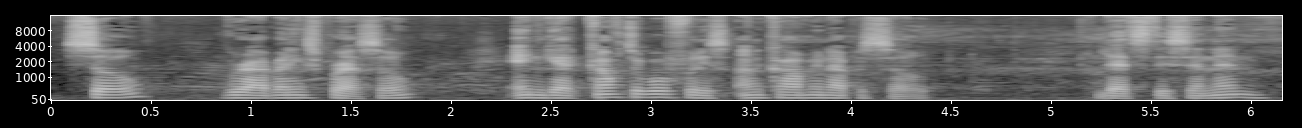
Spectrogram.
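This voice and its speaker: A man's voice: medium pitch, steady tone, moderate pace, a little mellow. A man announcing a podcast episode in a scripted introduction.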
